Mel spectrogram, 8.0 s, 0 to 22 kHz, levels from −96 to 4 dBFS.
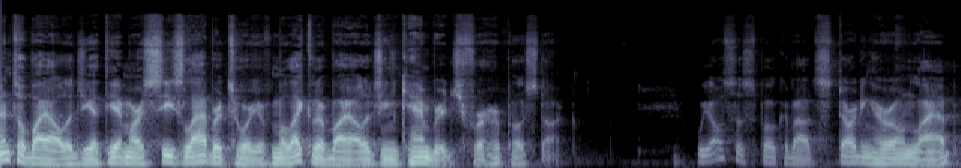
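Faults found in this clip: Zipper noise, 3.6–5.16 s and 6.24–7.76 s. Gain stage stepping the level in 1 dB increments, around 30 steps a second, without smoothing. Fade down about 20 dB, then back up. Each step clicks, giving a fast ticking zip over the speech.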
